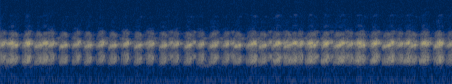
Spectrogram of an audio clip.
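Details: Singing tree frogs at a forest pond by night in north-east Italy in mid-April, giving rhythmic rapid croaking pulses around two per second, layered callers, a clean recording without other noise.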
